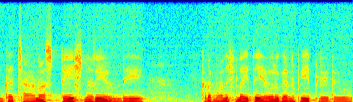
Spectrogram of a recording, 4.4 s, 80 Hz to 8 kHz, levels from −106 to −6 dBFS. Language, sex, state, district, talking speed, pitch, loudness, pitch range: Telugu, male, Andhra Pradesh, Chittoor, 110 wpm, 125 Hz, -15 LUFS, 125-130 Hz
